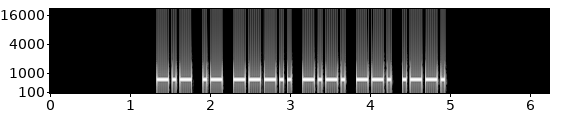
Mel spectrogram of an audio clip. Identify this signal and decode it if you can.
Morse code, heard as a keyed tone, about 25 wpm, 700 Hz. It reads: KA8CGP
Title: USA Call Signs Repeated 2x 25wpm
